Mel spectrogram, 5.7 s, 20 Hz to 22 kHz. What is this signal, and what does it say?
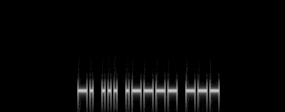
Morse code, heard as a keyed tone, about 21 wpm, 700 Hz. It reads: NS1O
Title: USA Call Signs - 4 Characters - Repeated 3x - 20wpm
